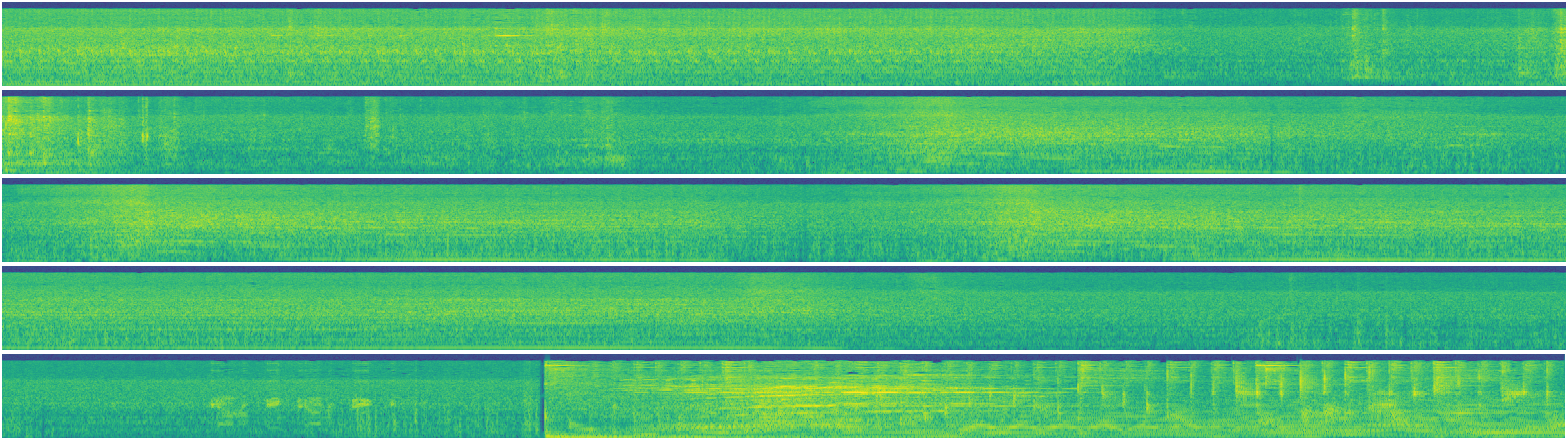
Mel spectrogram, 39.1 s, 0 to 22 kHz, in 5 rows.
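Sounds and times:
car engine revving: 0:00.0 - 0:28.2.

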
